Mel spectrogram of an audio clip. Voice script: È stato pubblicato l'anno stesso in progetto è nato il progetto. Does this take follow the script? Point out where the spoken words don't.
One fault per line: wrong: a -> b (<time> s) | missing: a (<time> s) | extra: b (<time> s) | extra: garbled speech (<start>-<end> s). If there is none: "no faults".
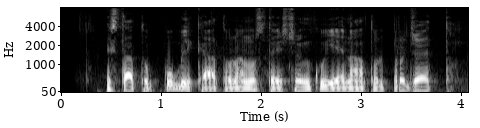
wrong: progetto -> cui (2.5 s)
